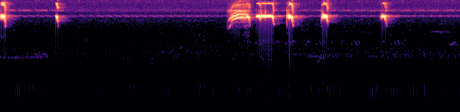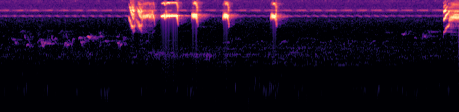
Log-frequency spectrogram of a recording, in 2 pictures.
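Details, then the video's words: Blue-crowned hanging parrot recorded while wild birds are being lured: short, shrill, very high-pitched notes in two loose bursts of about six, with silent gaps between, over a low background hum. "Memikat Serindit"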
